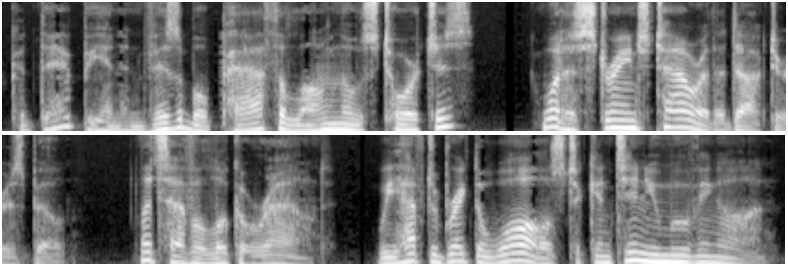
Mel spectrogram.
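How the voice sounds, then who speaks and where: Serious moody hedgehog antihero for a video game, terse n commanding, pitch moves a lot, super dry recording. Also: male voice, sing-song, moderate pace, no room sound. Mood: brooding, measured. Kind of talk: video game character voice lines.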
